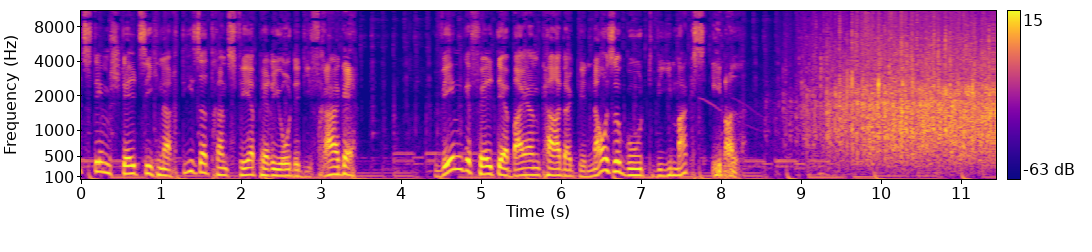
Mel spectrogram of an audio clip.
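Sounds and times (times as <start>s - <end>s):
speech: 0.0s - 3.6s, 4.4s - 8.5s
audience clapping: 8.8s - 11.4s.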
